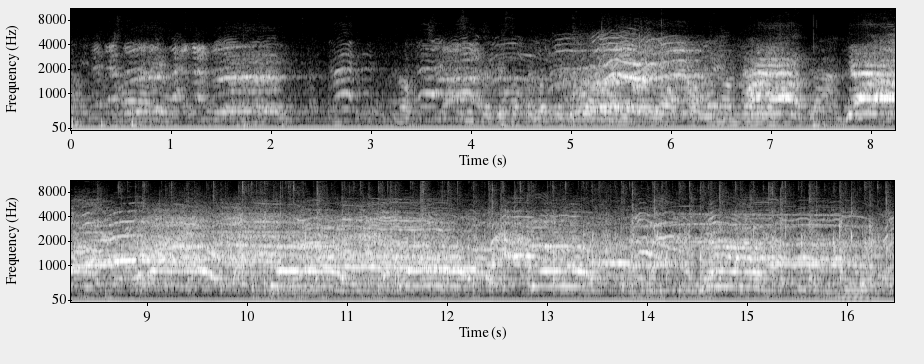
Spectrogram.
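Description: Players shouting on a football pitch, then about halfway through a sudden burst of cheering and excited shouting that carries on to the end: celebration of a goal.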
